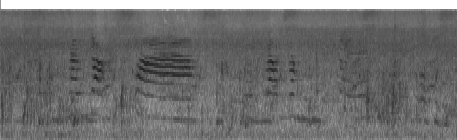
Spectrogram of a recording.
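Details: Oriental short-clawed otter at Chiba Zoological Park giving high, thin squeaks and wavering chirps in short bursts, with one longer trill-like squeal, over a steady hiss like running water.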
